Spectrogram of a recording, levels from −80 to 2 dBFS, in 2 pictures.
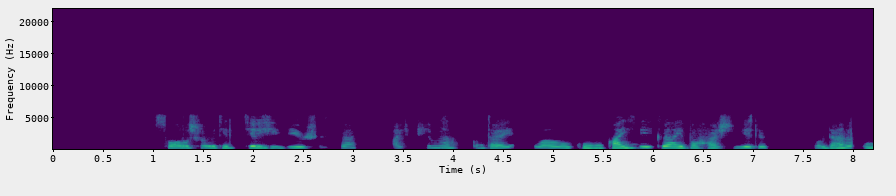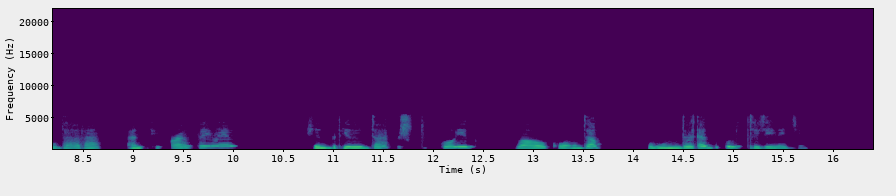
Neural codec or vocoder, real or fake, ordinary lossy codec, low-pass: codec, 16 kHz, 0.5 kbps, X-Codec, HuBERT features, trained on balanced general audio; fake; none; 5.4 kHz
